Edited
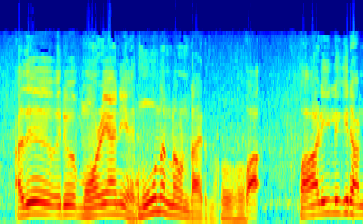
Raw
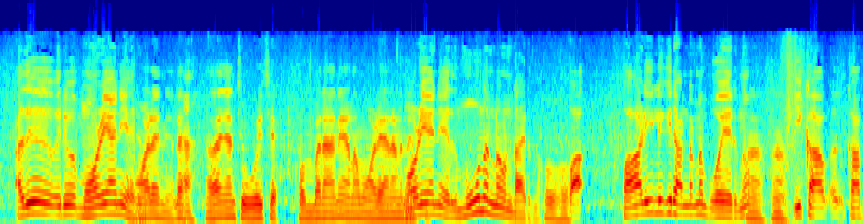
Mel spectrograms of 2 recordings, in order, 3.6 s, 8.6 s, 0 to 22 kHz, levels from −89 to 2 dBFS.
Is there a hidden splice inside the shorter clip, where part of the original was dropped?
yes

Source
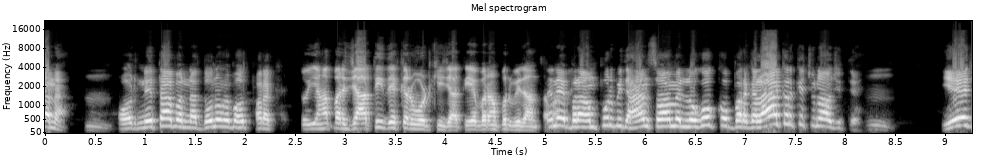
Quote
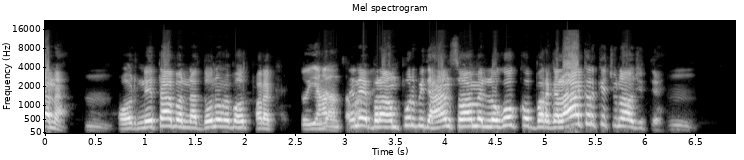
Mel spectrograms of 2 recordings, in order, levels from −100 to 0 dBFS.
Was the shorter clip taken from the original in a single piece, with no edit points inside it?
no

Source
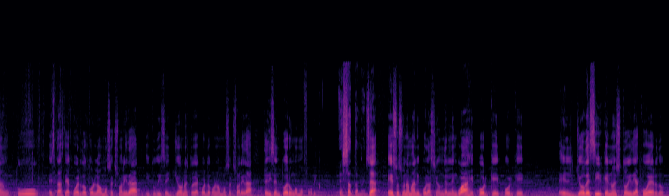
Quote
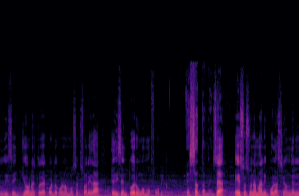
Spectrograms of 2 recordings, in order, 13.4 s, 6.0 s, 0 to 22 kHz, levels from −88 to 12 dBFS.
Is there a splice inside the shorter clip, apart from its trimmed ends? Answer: no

